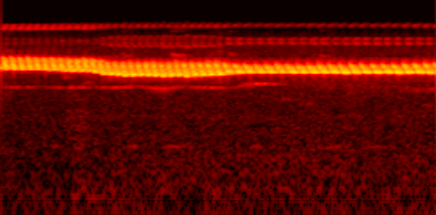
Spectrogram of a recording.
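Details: Canary singing one sustained, rapid high trill that slides gently down in pitch, evenly pulsed and unbroken for over three seconds.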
